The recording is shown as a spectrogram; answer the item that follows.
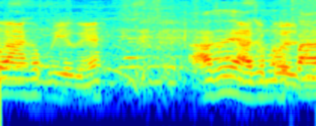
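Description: Speech only: a man talking, with a short pause about half a second in before he speaks again.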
